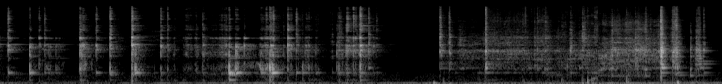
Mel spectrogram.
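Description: Long gold metal claw nail covers tap and scratch a hollow, likely empty, red and green printed cylindrical metal cookie tin with a lid. A quick run of bright, clicky metallic taps with a short ring around 1.9 kHz fills the first four seconds. After a brief silence, a steady hissing scratch across the metal follows, with a few sharper taps mixed in.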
